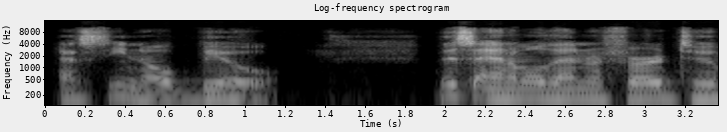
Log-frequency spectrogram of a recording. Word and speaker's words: Annebault: He bore the name of Monsieur de Annebault, which in our tongue is Monseigneur de Annibale, but the French pronounce it so that they usually made it sound like Monseigneur Assino Biot.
